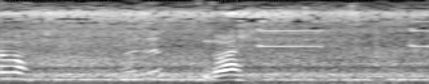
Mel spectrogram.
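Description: Short bits of men's voices over a steady engine hum from an idling vehicle, with a brief thin beep in the middle.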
